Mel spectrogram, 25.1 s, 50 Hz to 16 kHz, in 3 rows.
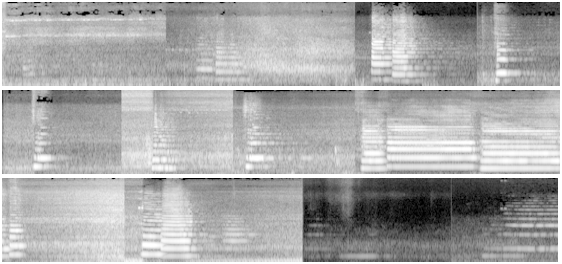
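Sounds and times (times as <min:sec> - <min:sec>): train noise: 0:00.0 - 0:22.7
two-tone train horn blasts: 0:02.9 - 0:03.8, 0:05.5 - 0:08.1, 0:08.8 - 0:09.4, 0:10.2 - 0:12.6, 0:13.7 - 0:17.2, 0:18.5 - 0:22.4, 0:23.9 - 0:25.0.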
